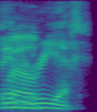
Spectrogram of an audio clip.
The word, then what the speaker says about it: Benriach: Ben Benriach.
